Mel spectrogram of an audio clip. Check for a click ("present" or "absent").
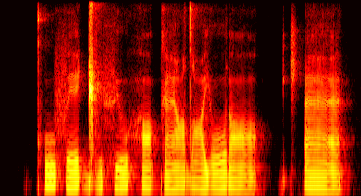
present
